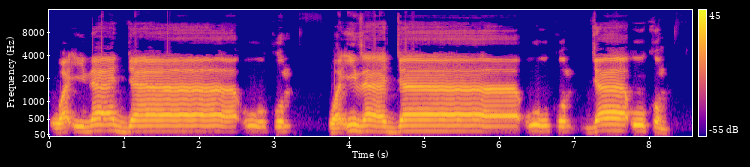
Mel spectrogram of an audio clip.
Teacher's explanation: Huruf jim tempat keluar di mana? Tengah lidah dirapatkan ke langit.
